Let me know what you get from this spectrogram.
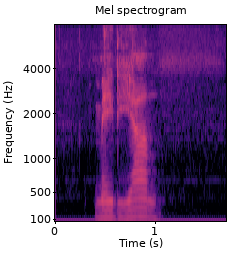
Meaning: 1. median (statistical measure of central tendency) 2. pica: 12-point type 3. a former Nederland paper size, 470 mm × 560 mm
- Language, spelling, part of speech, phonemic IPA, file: Dutch, mediaan, noun, /ˌmediˈjan/, Nl-mediaan.ogg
